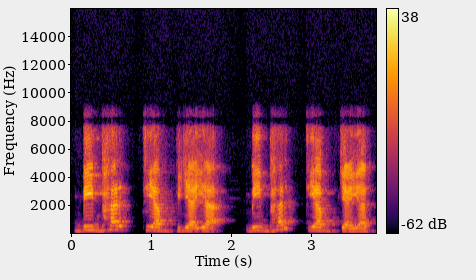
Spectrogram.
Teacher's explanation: The second bha is Mahaprana.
